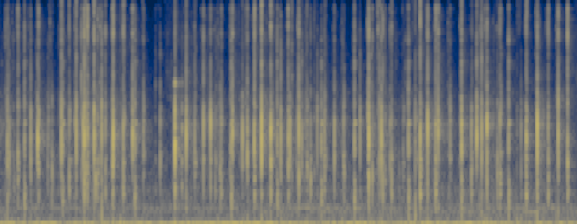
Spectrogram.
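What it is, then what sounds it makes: Mechanical keyboard being typed on. Continuous two-handed fingertip typing on a Cyberboard mechanical keyboard with white and grey plastic keycaps in a black aluminum case. A rapid, steady stream of short, crisp clacks with a bright midrange click and a low thock underneath, each keystroke dying away almost instantly.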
